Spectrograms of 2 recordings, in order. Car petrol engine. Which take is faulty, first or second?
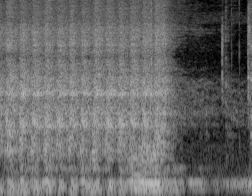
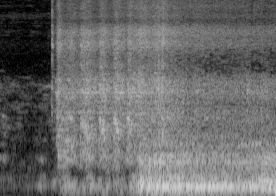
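first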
